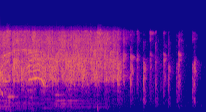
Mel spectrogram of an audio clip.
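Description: Audience applauding after a dance number, with a brief cheer early on. About two and a half seconds in, the clapping thins to a few scattered claps that die out near the end, over the tail of the music.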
